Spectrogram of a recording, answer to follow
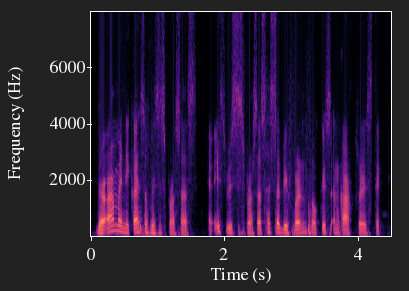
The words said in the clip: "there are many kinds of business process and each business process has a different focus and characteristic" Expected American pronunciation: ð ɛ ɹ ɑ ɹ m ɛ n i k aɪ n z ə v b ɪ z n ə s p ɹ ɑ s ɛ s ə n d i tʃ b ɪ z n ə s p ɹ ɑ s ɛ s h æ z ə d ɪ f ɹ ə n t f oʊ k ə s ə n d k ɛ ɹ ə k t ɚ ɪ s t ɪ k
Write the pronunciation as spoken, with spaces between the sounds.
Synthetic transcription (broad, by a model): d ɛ ɹ ɑ ɹ m ɛ n i k aɪ n s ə f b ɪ s n s p ɹ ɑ s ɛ s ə n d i s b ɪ s n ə s p ɹ ɑ s ɛ s h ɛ s ə d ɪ f ɹ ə n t f oʊ k ə s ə n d k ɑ ɹ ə k t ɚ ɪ s t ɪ k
